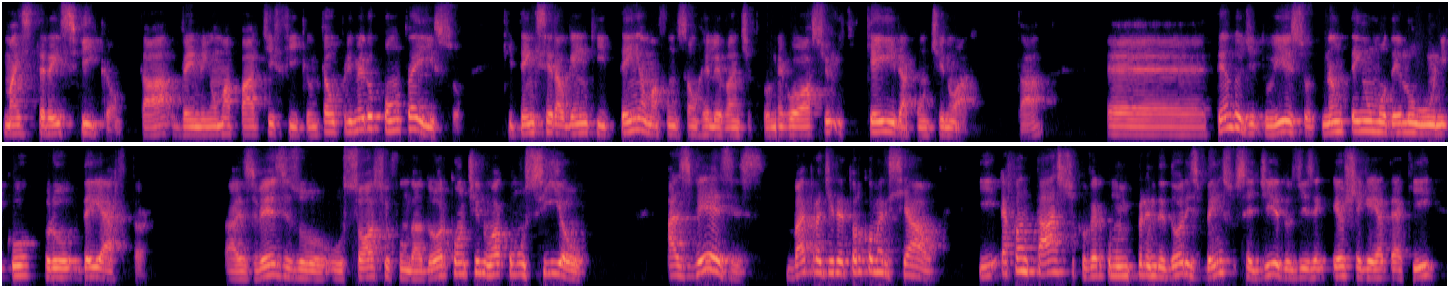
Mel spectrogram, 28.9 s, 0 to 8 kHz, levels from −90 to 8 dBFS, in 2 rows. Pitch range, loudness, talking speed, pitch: 125-190 Hz, -25 LUFS, 155 wpm, 145 Hz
